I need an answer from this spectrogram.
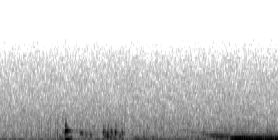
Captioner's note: plunk-- splashing water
